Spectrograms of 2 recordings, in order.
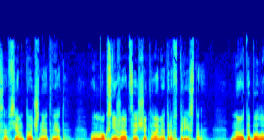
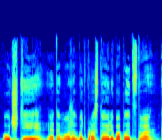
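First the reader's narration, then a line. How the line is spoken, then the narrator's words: Uncertain shouting. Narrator (Russian): кричал, правда, без особой уверенности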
